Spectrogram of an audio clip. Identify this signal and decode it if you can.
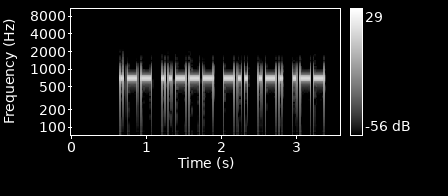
Morse code, heard as a keyed tone, about 24 wpm, 700 Hz. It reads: W2DRW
